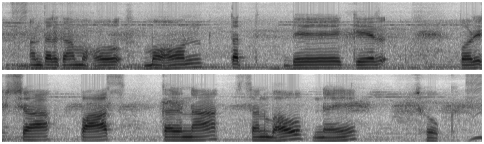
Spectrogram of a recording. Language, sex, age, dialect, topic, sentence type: Magahi, male, 18-24, Northeastern/Surjapuri, banking, statement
